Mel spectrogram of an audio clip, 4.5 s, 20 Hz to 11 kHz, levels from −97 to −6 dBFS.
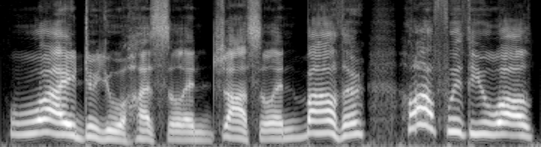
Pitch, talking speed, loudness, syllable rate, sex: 195 Hz, 160 wpm, -17 LUFS, 3.8 syllables/s, male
